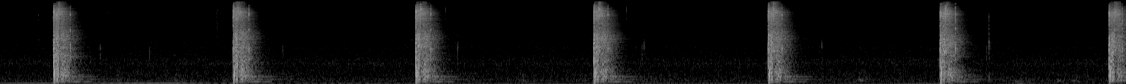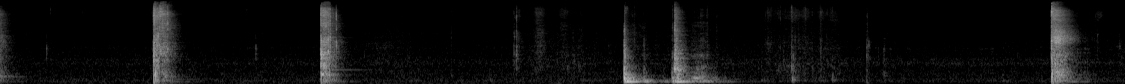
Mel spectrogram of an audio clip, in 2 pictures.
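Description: Airsoft Glock pistol fired through a chronograph, about ten sharp snapping shots spaced evenly roughly two seconds apart, close and crisp, followed by a couple of quicker, messier shots with some rattle at the end.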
